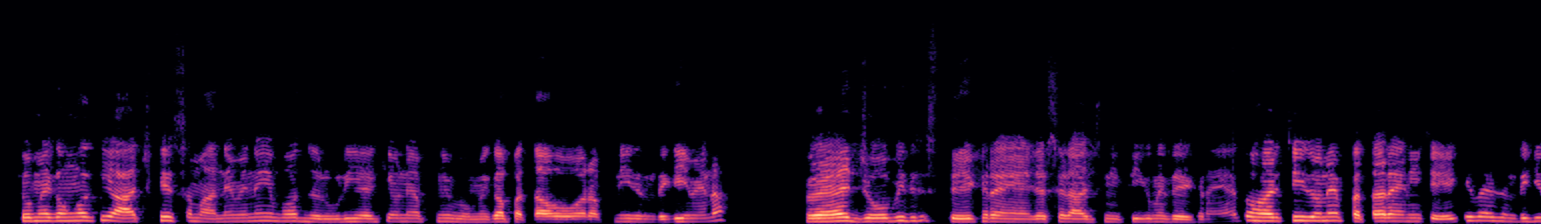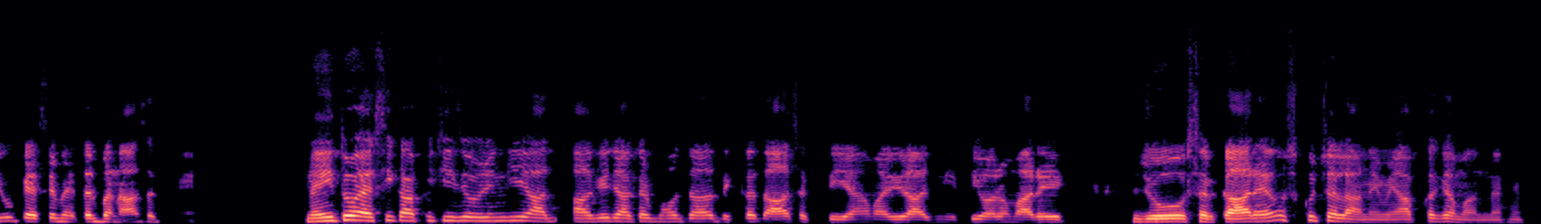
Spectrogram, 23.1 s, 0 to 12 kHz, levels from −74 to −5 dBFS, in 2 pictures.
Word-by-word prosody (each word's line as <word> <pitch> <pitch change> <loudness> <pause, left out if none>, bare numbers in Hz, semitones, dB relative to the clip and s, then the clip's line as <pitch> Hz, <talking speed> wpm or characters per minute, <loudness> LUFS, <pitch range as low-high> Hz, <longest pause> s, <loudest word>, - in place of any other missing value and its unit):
तो 185 - +1
मैं 190 0 +1
कहूँगा 195 +1 +1
कि 215 +3 -4
आज 170 -4 +3
के 210 -1 +1
ज़माने 165 -3 -6
में 175 +1 -7
ना 190 - -7
ये 200 - -4
बहुत 185 -1 -4
ज़रूरी 150 0 -4
है 160 -1 -1
कि 170 +4 -9
उन्हें 165 -1 -7
अपनी 170 +2 -10
भूमिका 145 0 -2
पता 145 - +1
हो 145 0 +3
और 150 0 -2
अपनी 160 +3 -6
ज़िन्दगी 150 +2 -2
में 160 0 -7
ना - - -3 0.6
वह 170 +4 +8
जो 170 +1 +2
भी 205 +2 -1
दिस 195 +1 -8
देख 155 0 +1
रहे 165 -3 +1
हैं 145 -1 -3
जैसे 150 +2 -2
राजनीति 150 0 -3
में 155 -1 -6
देख 140 -2 -1
रहे 140 +1 -12
हैं 180 - -10
तो 210 -2 +3
हर 190 0 +6
चीज़ 205 +2 +2
उन्हें 200 0 +2
पता 180 - +4
रहनी 175 -1 +1
चाहिए 150 0 0
की 205 - -3
वह 205 -1 -1
ज़िन्दगी 170 +1 -4
को 190 - -4
कैसे 175 +1 +3
बेहतर 165 0 0
बना 135 -3 -1
सकते - - -12
हैं। - - -23 0.8
नहीं 180 +4 +6
तो 240 +2 +8
ऐसी 210 +1 +5
काफ़ी 205 -1 +1
चीज़े 205 0 -2
हो 195 -1 0
जाएँगी 195 +2 -3
आग 170 -1 -2
आगे 165 +2 -1
जाकर 175 0 -1
बहुत 160 0 -8
ज़्यादा 165 0 -2
दिक्कत 165 +1 -6
आ 140 +1 +3
सकती 140 -1 -8
है 140 +1 -4
हमारी 140 0 -4
राजनीति 135 +1 -5
और 145 - -4
हमारे 140 0 0 0.7
जो 155 +1 +7
सरकार 160 +1 +6
है 175 +3 +3
उसको 225 -1 -4
चलाने 155 -9 0
में। 130 0 -9
आपका 140 +5 -4
क्या 165 -1 -2
मानना 125 -1 -12
है? 130 - -18
165 Hz, 215 wpm, -22 LUFS, 145-185 Hz, 0.8 s, वह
